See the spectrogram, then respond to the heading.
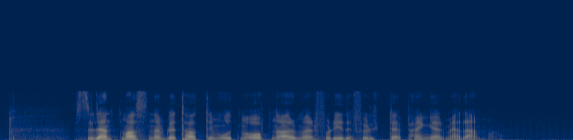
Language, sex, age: Norwegian, male, 21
